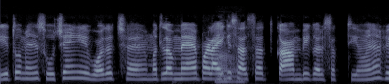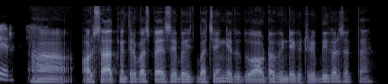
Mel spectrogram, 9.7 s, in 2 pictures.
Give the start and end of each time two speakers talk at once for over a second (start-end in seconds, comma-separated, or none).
none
